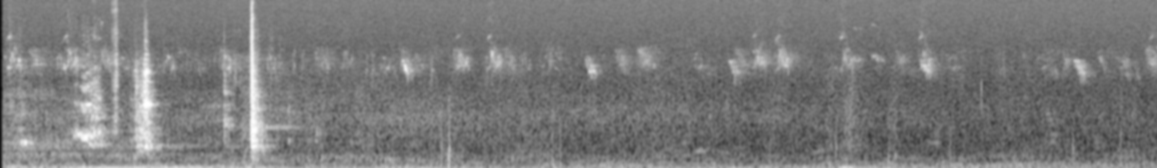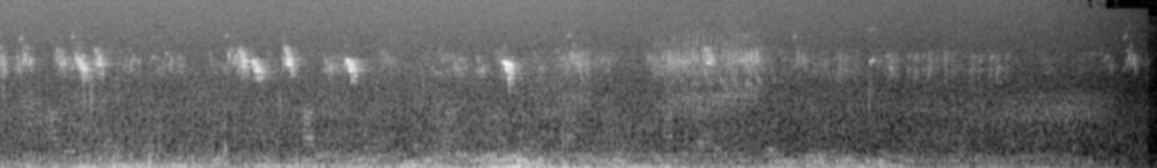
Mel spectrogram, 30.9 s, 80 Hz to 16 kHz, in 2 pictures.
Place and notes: munshausen, cementery, door
Opening the queeky door to the local cementary and walking on the sandy ground.
Munshausen, Friedhofstor
Öffnen der quietschenden Tür des lokalen Friedhofs und Laufen auf dem sandigen Boden.
Munshausen, portail du cimetière
Le portail du cimetière du village qui grince en s’ouvrant et des pas sur le sol sablonneux.
Project - Klangraum Our - topographic field recordings, sound objects and social ambiences
Munshausen, Luxembourg, 12 July 2011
